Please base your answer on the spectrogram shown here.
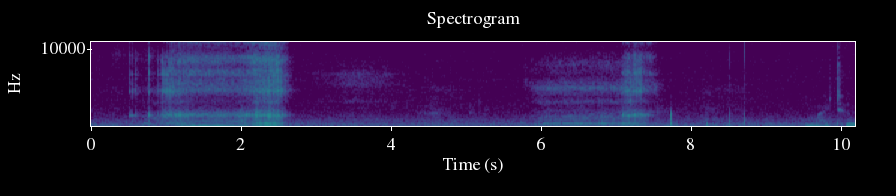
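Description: Two loud, harsh, rattling snores about five seconds apart over quiet room noise; heavy snoring in a sleeping toddler.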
